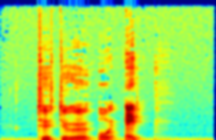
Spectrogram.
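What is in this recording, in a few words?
"tuttugu og einn", Icelandic; tolur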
